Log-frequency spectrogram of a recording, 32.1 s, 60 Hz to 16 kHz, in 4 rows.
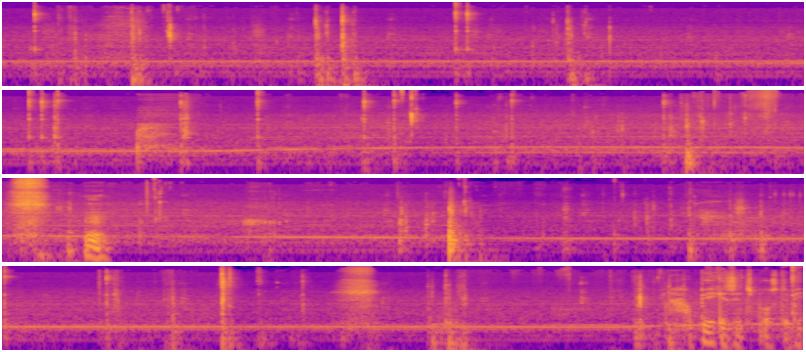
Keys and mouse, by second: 1.3 KP_Decimal, 3.1 s, 5.8 s, 8.7-10.6 middle drag, 12.0 click, 12.1 middle click, 13.2-17.7 middle drag, 24.2-26.3 middle drag, 26.3 KP_0, 28.8 shift+z.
